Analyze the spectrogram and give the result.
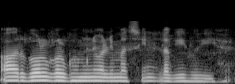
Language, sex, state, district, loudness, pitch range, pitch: Hindi, female, Jharkhand, Palamu, -17 LUFS, 150-175 Hz, 165 Hz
